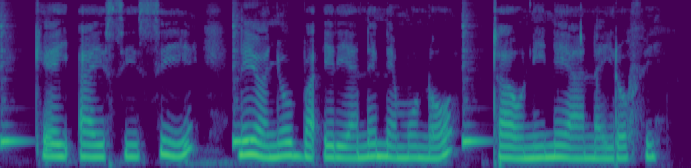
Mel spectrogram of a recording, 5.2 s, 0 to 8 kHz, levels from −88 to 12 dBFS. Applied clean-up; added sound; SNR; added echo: none; Cowbell; 11 dB; none.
